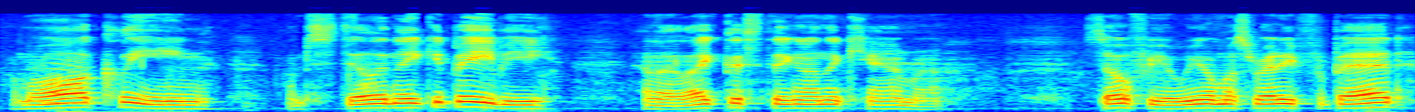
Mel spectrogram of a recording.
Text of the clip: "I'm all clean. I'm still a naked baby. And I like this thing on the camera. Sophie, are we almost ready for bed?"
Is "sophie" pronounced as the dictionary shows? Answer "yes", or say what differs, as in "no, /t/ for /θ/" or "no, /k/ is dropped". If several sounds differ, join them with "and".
yes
